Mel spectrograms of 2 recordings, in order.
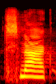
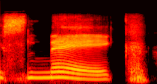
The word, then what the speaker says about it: snack: What better snack than this? Do you know how to use? I used to say snack. I used to mispronounce it and say snake.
